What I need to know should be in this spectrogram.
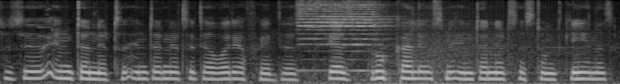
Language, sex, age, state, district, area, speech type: Kashmiri, male, 45-60, Jammu and Kashmir, Bandipora, rural, spontaneous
